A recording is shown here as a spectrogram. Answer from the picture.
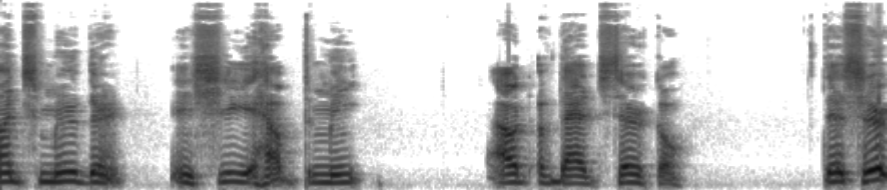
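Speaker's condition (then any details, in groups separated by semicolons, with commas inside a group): Cerebral palsy; fine motor impairment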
